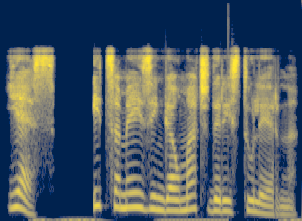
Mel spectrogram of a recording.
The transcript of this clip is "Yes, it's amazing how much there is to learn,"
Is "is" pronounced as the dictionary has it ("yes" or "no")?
no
